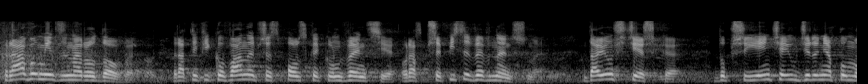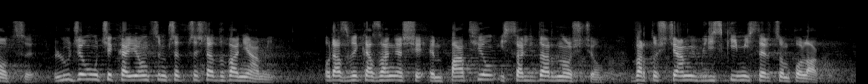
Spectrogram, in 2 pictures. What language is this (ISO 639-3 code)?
pol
